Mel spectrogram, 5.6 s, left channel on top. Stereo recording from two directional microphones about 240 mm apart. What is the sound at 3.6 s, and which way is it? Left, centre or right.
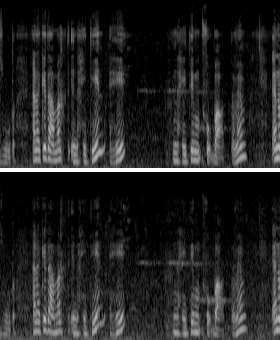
Speech, left.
